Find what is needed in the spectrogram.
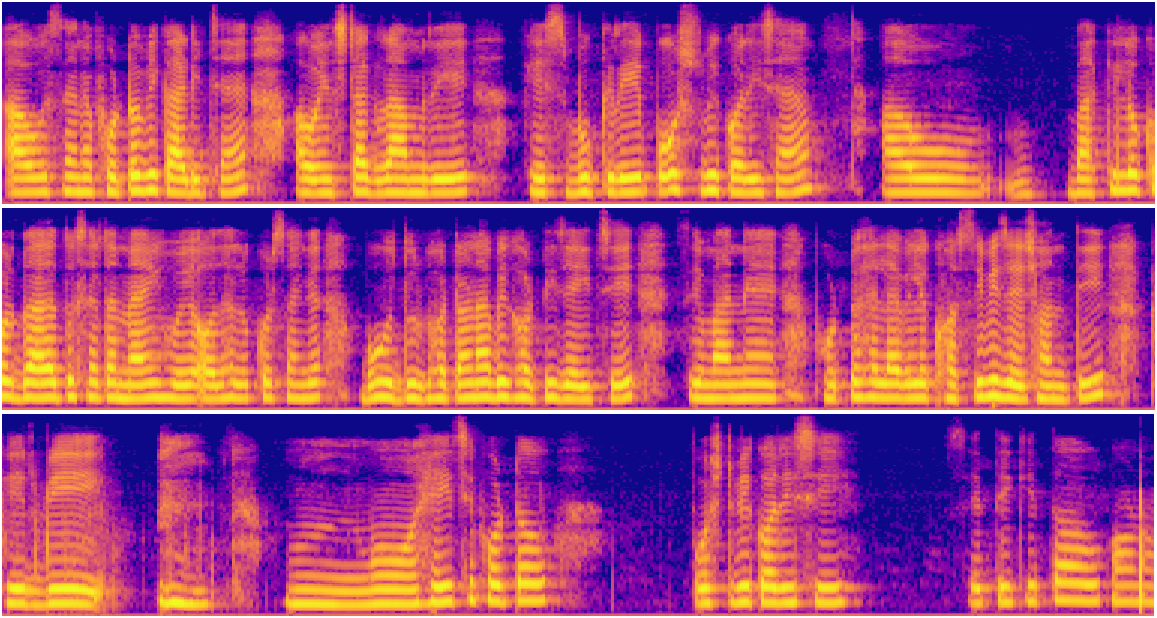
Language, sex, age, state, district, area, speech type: Odia, female, 18-30, Odisha, Kalahandi, rural, spontaneous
